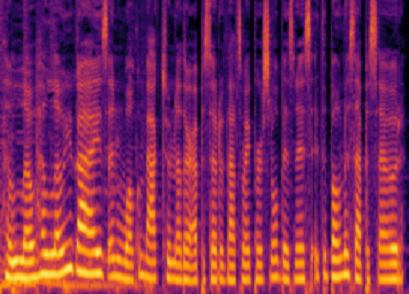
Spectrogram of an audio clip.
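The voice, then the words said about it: Sick, congested voice. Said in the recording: “you might be able to tell from my voice. I am so sick ... it always turns into a sinus infection”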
